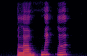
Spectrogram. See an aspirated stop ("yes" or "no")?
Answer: no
